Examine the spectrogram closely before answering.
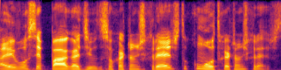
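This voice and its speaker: On a very clean recording with a silent background and a dry, close sound with no echo, a man speaks at a very fast pace in an animated tone with lively intonation. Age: 20s. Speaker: podcast host. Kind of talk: casual chat.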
